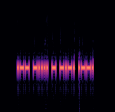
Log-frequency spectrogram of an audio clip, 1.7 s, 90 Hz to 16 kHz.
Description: Morse code, heard as a keyed tone, about 60 wpm, 700 Hz. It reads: W6TCP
